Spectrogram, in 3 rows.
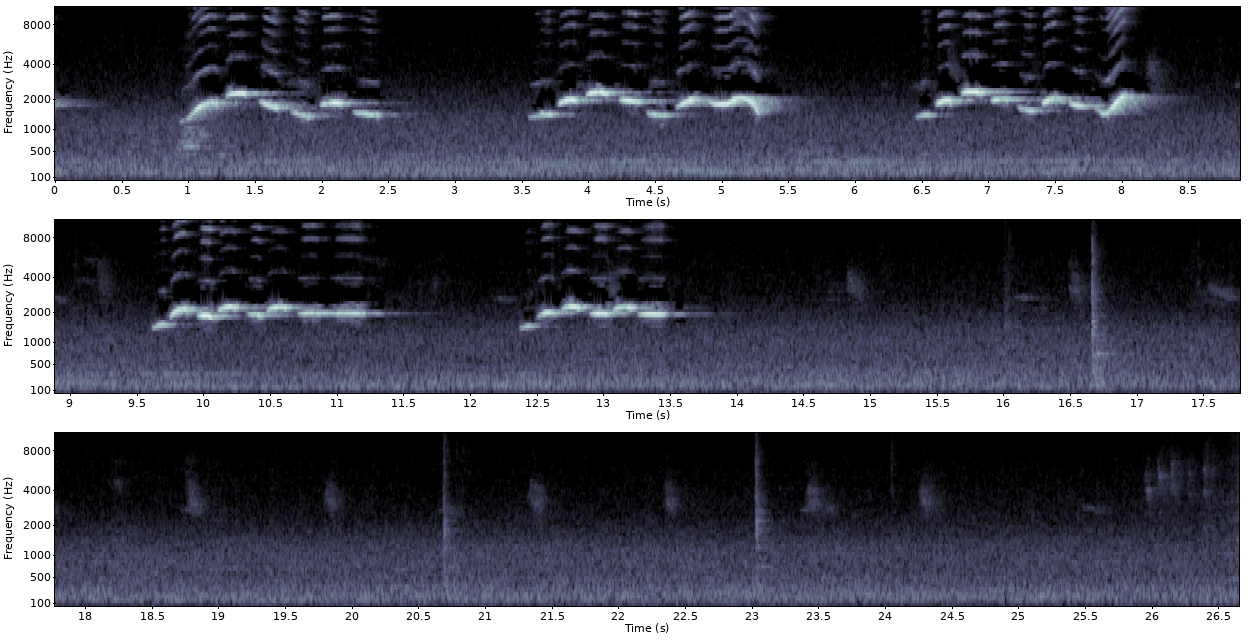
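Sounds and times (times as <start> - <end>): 
Hill myna in full active song: 1.0 - 2.6, 3.6 - 5.5, 6.4 - 8.4, 9.6 - 11.6, 12.4 - 13.8.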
